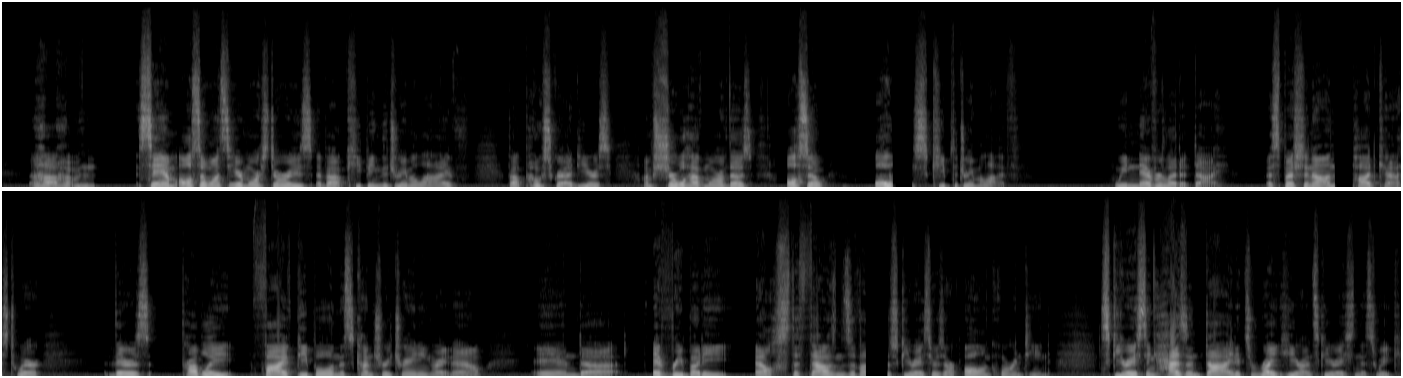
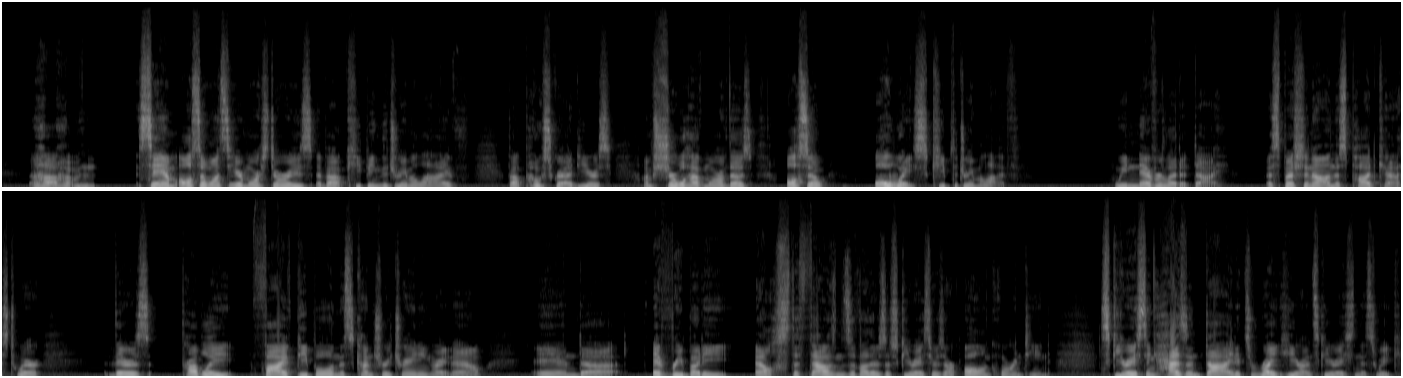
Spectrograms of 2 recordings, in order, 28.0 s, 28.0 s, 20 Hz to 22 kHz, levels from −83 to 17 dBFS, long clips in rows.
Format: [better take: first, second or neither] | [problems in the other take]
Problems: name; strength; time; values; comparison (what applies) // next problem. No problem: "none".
second | audio cutting out; at 9 s, at 13 s and at 23 s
